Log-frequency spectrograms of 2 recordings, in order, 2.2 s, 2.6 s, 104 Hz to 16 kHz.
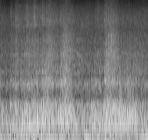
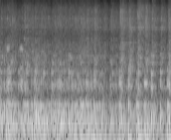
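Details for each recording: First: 1923 T-Bucket kit car hot rod, warmed up after needing choke: deep V8 burble with crisp throttle blips rising and falling cleanly, no misses or clatter; sounds like a race car, healthy engine. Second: 1923 T-Bucket kit car V8 on a cold start: rough, uneven idle that stumbles, sags and fades out; cold engine stalling, needs choke.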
